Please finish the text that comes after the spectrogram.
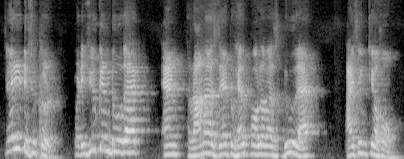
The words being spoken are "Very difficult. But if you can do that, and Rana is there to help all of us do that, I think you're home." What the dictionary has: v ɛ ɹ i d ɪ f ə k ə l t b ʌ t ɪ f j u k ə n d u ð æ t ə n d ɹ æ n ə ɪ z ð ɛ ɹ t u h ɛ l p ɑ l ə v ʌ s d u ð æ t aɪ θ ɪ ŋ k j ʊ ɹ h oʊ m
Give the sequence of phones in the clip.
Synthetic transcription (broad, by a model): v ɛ ɹ i d ɪ f ə k ə l t b ʌ t ɪ f j u k ə n d u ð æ t ə n d ɹ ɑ n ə ɪ z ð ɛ ɹ t u h ɛ l p ɑ l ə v ʌ s d u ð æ t aɪ t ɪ ŋ k j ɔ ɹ h oʊ m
